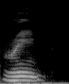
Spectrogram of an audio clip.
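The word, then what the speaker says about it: reign: इसमें जी साइलेंट है रेन इसमें भी जी साइलेंट लैम इसमें भी बी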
